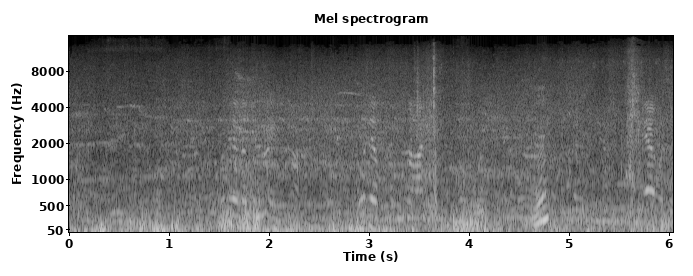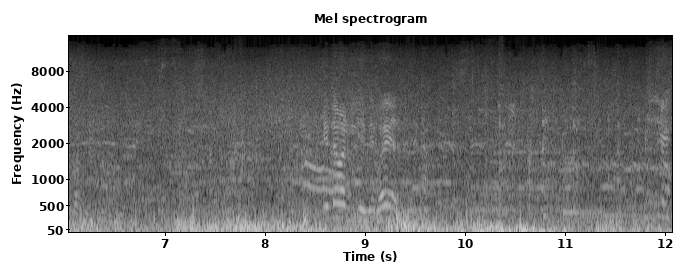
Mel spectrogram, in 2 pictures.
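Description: A crowd chatters nearby.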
